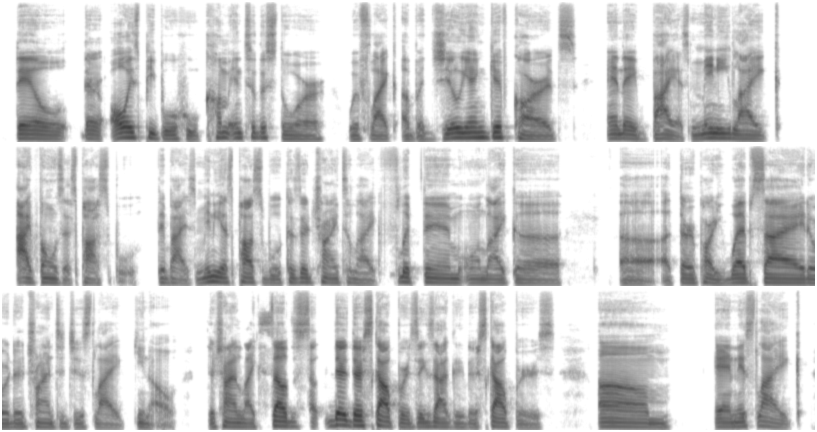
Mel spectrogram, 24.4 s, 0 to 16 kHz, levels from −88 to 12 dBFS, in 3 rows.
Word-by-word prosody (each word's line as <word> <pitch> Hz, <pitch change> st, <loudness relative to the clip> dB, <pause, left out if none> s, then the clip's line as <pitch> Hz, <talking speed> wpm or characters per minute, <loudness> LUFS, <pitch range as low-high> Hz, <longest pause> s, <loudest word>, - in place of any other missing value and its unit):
they'll 105 Hz, -4 st, +3 dB, 0.2 s
they're 105 Hz, -2 st, -2 dB
always 130 Hz, +2 st, +6 dB
people 100 Hz, -5 st, -1 dB
who 90 Hz, -3 st, -6 dB
come 130 Hz, -1 st, -2 dB
into 125 Hz, +2 st, -2 dB
the 130 Hz, 0 st, -1 dB
store 95 Hz, -4 st, -4 dB, 0.2 s
with, 90 Hz, 0 st, -6 dB
like, -, -, -1 dB
a -, -, -4 dB
bajillion 125 Hz, +11 st, +3 dB
gift 135 Hz, 0 st, +4 dB
cards 85 Hz, -1 st, -1 dB, 0.3 s
and 110 Hz, 0 st, +1 dB
they 105 Hz, -2 st, +3 dB
buy 95 Hz, +4 st, -1 dB
as -, -, -9 dB
many, 120 Hz, +4 st, +3 dB
like, 100 Hz, -4 st, -2 dB, 0.5 s
iPhones 105 Hz, -2 st, +2 dB
as -, -, -7 dB
possible. -, -, -6 dB, 0.2 s
They 110 Hz, -, -3 dB
buy 100 Hz, -4 st, -3 dB
as 80 Hz, -, -12 dB
many 120 Hz, +6 st, +1 dB
as 110 Hz, -, -2 dB
possible 95 Hz, -4 st, -1 dB
'cause 110 Hz, +1 st, -5 dB
they're 115 Hz, -1 st, 0 dB
trying 105 Hz, -3 st, -4 dB
to, 100 Hz, -, -9 dB
like, 85 Hz, -4 st, -8 dB
flip 120 Hz, -1 st, -2 dB
them 105 Hz, -3 st, 0 dB
on, 95 Hz, 0 st, -7 dB
like, 95 Hz, 0 st, -4 dB
a 85 Hz, -3 st, -5 dB, 0.6 s
a -, -, -4 dB, 0.4 s
a -, -, -4 dB
3rd 100 Hz, -2 st, -1 dB
party 95 Hz, -5 st, -2 dB
website, 100 Hz, 0 st, +3 dB
or 95 Hz, 0 st, -1 dB
they're 90 Hz, 0 st, -4 dB
trying 95 Hz, -2 st, -4 dB
to 95 Hz, -1 st, -8 dB
just, 90 Hz, +2 st, -7 dB
like, 80 Hz, -5 st, -6 dB
you -, -, -5 dB
know, -, -, -10 dB, 0.3 s
they're -, -, -5 dB
trying, 100 Hz, -1 st, +1 dB
like, 95 Hz, -1 st, -3 dB
to -, -, -7 dB
sell 120 Hz, -2 st, +7 dB
to 110 Hz, -, -6 dB
so 95 Hz, -, -3 dB
they're 140 Hz, +2 st, +8 dB
they're 130 Hz, 0 st, +8 dB
scalpers, 100 Hz, -6 st, +4 dB
exactly, 100 Hz, -3 st, -1 dB
they're 90 Hz, +1 st, -7 dB
scalpers. 85 Hz, -7 st, -1 dB, 0.4 s
Um, 100 Hz, -3 st, +1 dB, 0.4 s
and 105 Hz, 0 st, +1 dB
it's, 110 Hz, +2 st, -3 dB
like, 100 Hz, -8 st, -3 dB
100 Hz, 170 wpm, -23 LUFS, 95-110 Hz, 0.6 s, they're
